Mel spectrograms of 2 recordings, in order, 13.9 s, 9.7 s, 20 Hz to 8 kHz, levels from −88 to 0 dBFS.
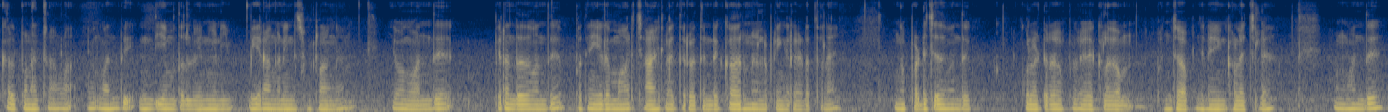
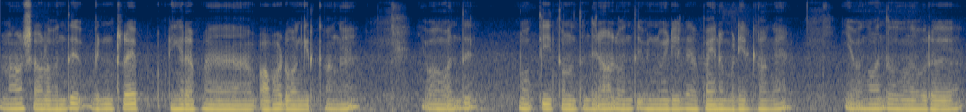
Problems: low volume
